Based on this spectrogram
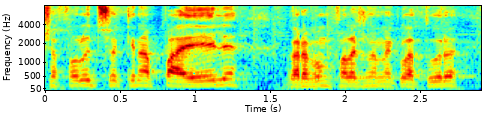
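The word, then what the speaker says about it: paella: ensinou que não se fala nenhuma hipótese paeja você tem que falar paelha o LL na Espanha vira lha LH pra gente então aqui pela mesma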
